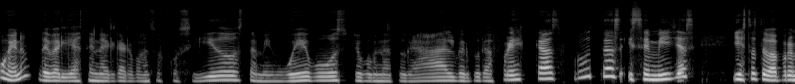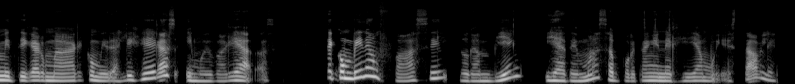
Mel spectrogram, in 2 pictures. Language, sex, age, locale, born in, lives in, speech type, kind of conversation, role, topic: Spanish, female, 40-44, es-VE, Venezuela, United States, read, expert-assistant, expert, ¿Qué hábitos pequeños de nutrición valen más la pena adoptar primero para ver cambios reales en mi bienestar?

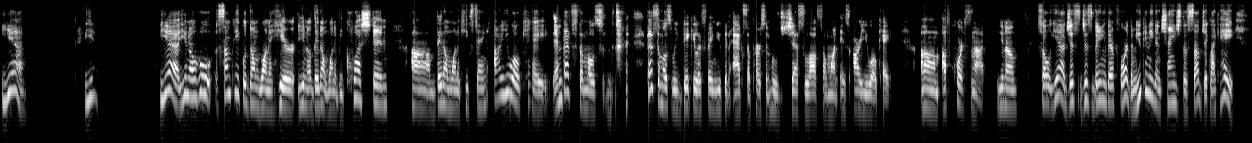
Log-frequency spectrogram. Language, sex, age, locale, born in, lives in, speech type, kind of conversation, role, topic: English, female, 45-49, en-US, United States, United States, conversation, podcast, guest, How do people experience and cope with the wide range of emotions that come with grief?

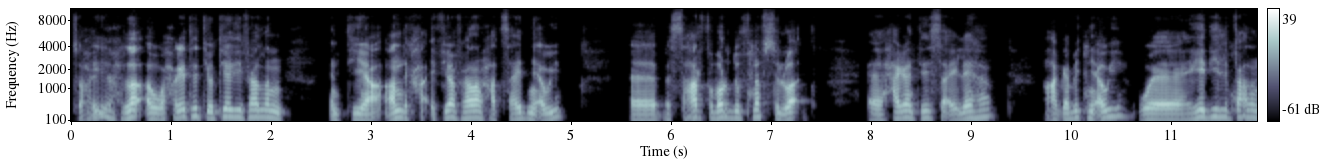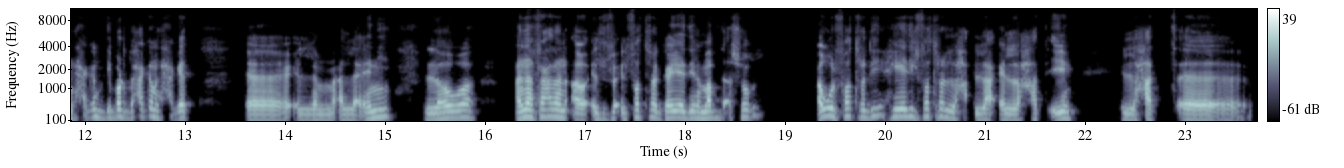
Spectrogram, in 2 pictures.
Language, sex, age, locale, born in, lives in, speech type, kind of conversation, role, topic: Arabic, male, 25-29, ar-EG, Egypt, United States, conversation, advice, user, إزاي أبدأ شغل جديد وأتأقلم مع فريق وثقافة شغل مختلفين؟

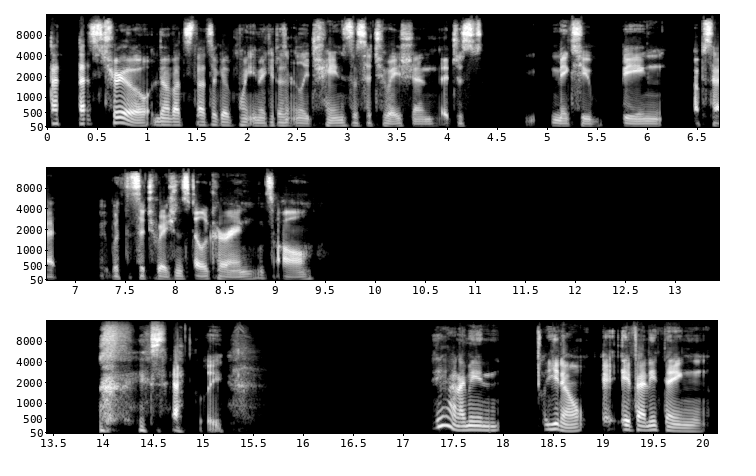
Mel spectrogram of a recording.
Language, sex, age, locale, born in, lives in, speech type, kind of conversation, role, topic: English, male, 30-34, en-US, United States, United States, conversation, podcast, host, How can travel experiences shape who we are or change our outlook on life?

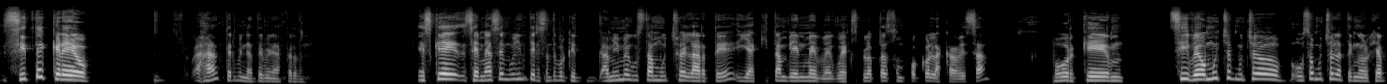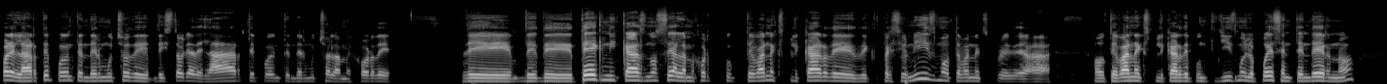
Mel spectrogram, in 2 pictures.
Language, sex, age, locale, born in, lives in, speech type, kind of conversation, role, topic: Spanish, male, 35-39, es-MX, Mexico, Mexico, conversation, unstructured, none, ¿Crees que la tecnología ayuda a que todas las personas tengan acceso a la educación?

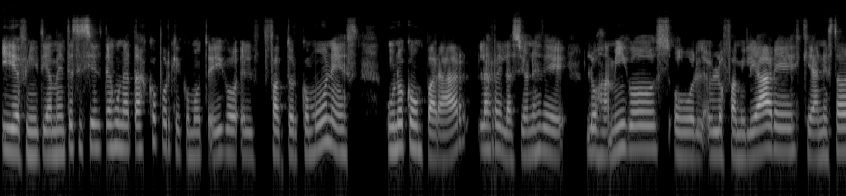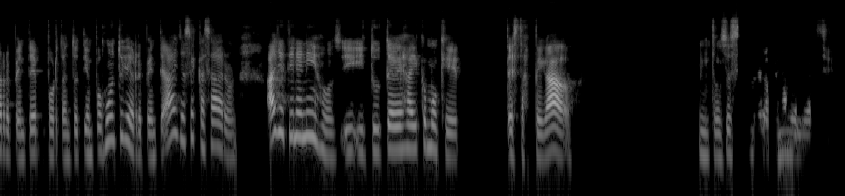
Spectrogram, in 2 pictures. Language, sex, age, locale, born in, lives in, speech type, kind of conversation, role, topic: Spanish, female, 30-34, es-VE, Venezuela, United States, conversation, podcast, guest, ¿Qué señales te indican que te estás estancando?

